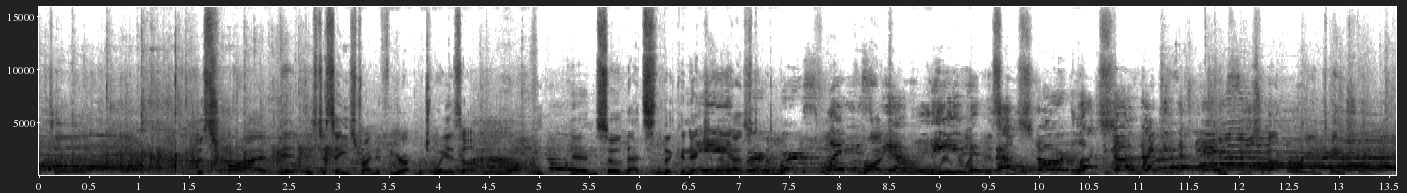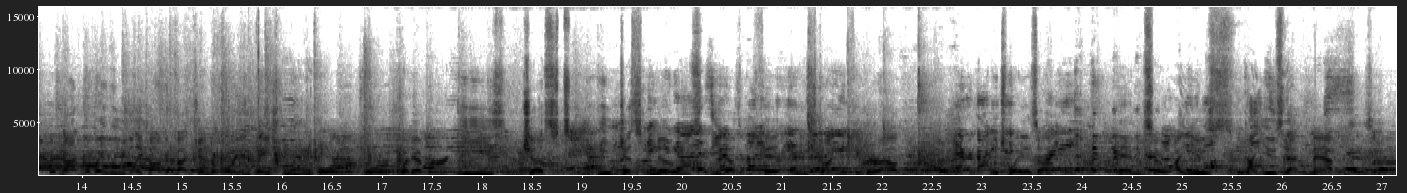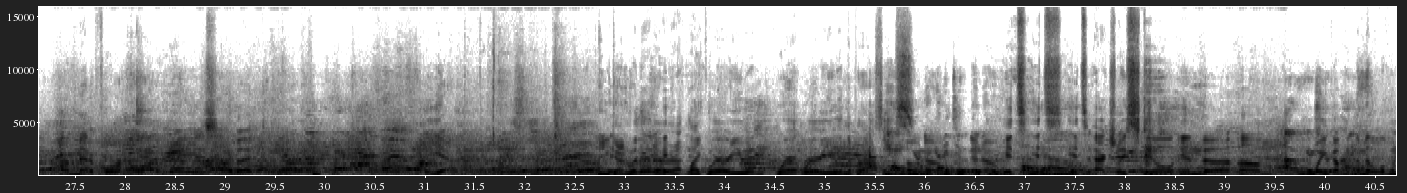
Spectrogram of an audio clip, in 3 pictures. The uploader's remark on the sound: on location at Midtown Con.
